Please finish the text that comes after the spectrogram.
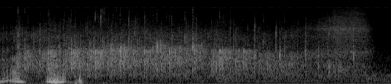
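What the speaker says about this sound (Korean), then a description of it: "박수 한번 쳐주세요" A church youth and young adult group claps together in a sanctuary, steady applause filling the room for about four seconds with a few voices mixed in near the start.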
